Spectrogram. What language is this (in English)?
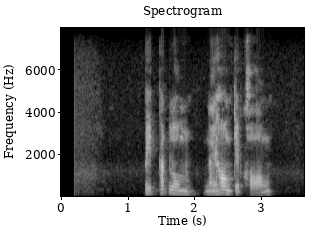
Thai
